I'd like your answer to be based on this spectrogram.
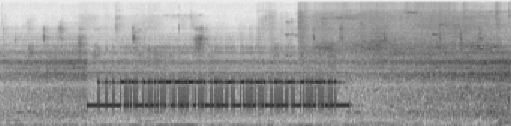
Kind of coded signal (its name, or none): RTTY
